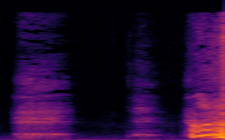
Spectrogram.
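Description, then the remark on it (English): Two breathy, rasping inhales build up, then a loud, explosive sneeze bursts out with a sharp voiced edge at the end. No one talks. “I'm sorry, man, sneezing away here.”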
